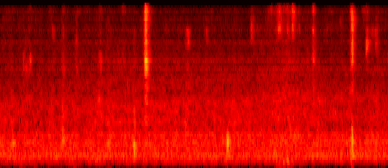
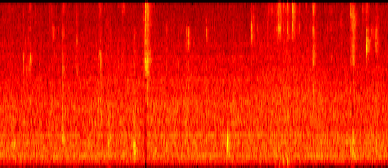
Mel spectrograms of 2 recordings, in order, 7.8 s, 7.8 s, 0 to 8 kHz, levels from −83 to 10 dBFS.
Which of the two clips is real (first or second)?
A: second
